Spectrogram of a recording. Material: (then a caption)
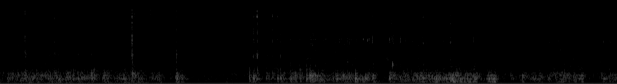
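Plastic. A wooden skewer held vertically taps and scratches across the rhinestones of a blue plastic rhinestone-covered masquerade mask lying on a tray. It makes a quiet, continuous scratchy patter with sharp, bright little clicks, pausing briefly in the middle before starting again.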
